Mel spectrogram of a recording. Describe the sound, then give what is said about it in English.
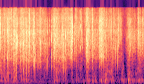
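Paper being crumpled, crushed and thrown into the garbage, a dense crackling crinkle with sharp bursts that continues for a few seconds with no talking. “It's real life paper being real life thrown away and being put into the real life garbage.”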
